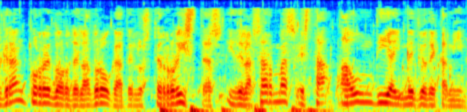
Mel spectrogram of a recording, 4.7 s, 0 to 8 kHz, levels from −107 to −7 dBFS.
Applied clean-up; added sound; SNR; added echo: none; Stream; 17 dB; none.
